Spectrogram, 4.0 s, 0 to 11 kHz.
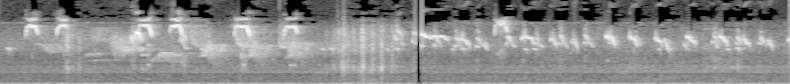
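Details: Northern Cardinals at fledging time, young birds leaving the nest and learning to fly, 13 August 2020, from a live stream: a quick series of high, sharp chirps repeated rapidly over a steady low hum.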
